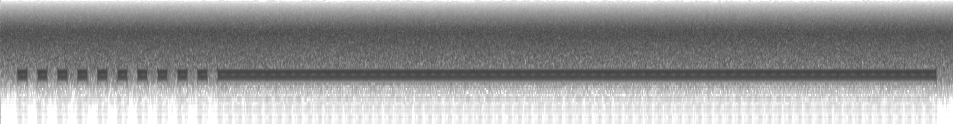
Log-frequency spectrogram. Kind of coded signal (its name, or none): telephone call progress tone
